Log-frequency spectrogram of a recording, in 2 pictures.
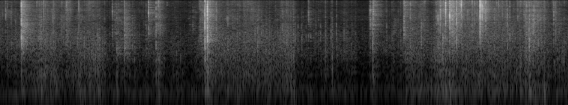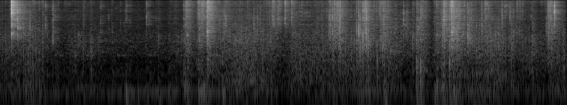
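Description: Clear plastic wrapping crinkling and rustling as it is handled and pulled off a quilted latex mattress topper. The crackles are irregular, with one sharp crack about three seconds in.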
